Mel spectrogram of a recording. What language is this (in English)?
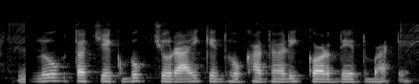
Bhojpuri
